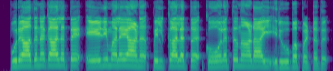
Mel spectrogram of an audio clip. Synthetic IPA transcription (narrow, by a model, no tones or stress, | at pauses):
puɾaːd̪ʱɐnɐɡaːlɐt̪ːe̞ʔeːɻimɐlɐjaːɳɨpilkaːlɐt̪ːɨko̞ːlɐt̪ːɨnaːɽaːjiɾuːbɐpːe̞ʈːɐðɨ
